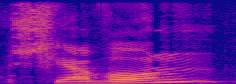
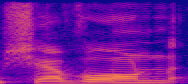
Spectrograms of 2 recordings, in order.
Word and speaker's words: Schiavone: that, which is Schiavone. I think he pronounces his name Schiavone currently. I think it was Schiavone in the past.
